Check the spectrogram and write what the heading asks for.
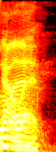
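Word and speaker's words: Aulë: He is, of course, as you mentioned, he's aligned with the smith Ule. Is that how you pronounce it? – Ule? – Aule. – Aule.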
